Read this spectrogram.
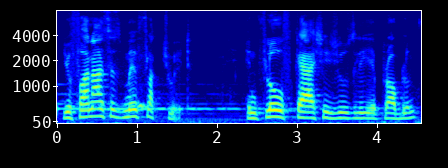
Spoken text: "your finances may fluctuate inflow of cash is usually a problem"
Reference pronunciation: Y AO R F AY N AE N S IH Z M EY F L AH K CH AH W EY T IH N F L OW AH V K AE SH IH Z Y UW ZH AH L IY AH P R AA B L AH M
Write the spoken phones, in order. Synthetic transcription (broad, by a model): Y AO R F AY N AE N S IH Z M EY F L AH K CH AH EY T IH N F L OW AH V K AE SH IH Z Y UW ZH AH L IY AH P R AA B L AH M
